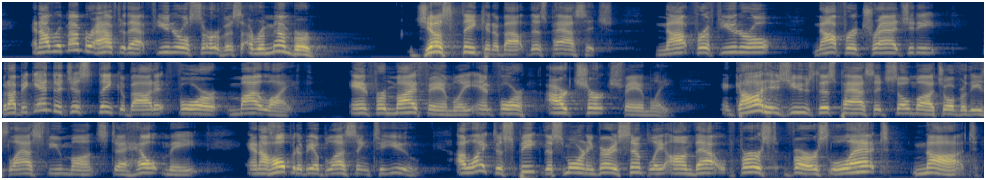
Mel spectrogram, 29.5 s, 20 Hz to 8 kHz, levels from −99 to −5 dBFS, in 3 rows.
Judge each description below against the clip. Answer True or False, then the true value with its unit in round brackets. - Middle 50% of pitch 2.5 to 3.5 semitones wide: False (4.0 semitones)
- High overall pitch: True (210 Hz)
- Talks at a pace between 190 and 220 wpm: False (165 wpm)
